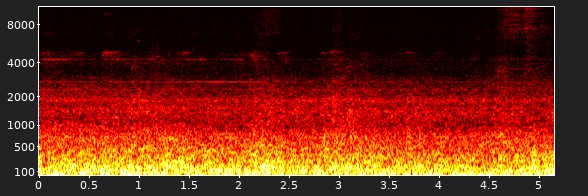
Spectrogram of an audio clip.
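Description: Freight train cars rolling past close by: a steady rumble of steel wheels on the rails as a string of autorack cars goes through.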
